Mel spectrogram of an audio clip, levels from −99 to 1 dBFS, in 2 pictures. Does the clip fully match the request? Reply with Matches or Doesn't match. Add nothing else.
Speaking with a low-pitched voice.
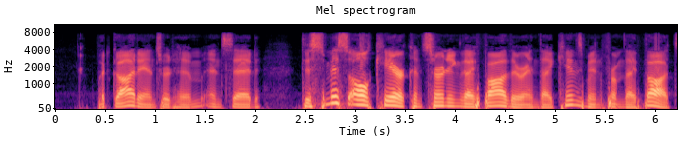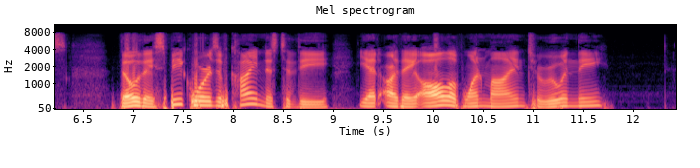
Matches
